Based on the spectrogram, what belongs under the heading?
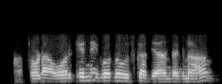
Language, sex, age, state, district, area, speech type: Hindi, male, 30-45, Rajasthan, Nagaur, rural, conversation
